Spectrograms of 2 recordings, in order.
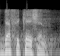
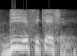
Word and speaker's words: deification: that word in English, please don't pronounce it as defecation. Right? Because that has a whole different meaning altogether. It's deification, which means making something or someone a god.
